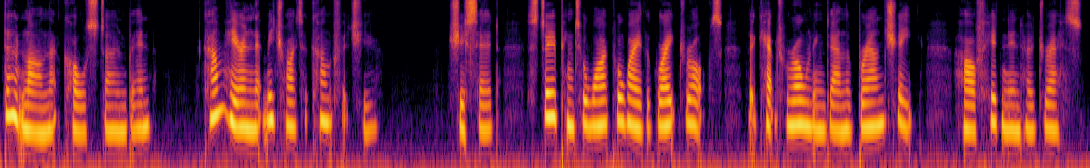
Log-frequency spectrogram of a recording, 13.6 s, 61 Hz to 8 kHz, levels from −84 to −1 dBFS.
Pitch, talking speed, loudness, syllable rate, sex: 210 Hz, 165 wpm, -19 LUFS, 4.0 syllables/s, female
